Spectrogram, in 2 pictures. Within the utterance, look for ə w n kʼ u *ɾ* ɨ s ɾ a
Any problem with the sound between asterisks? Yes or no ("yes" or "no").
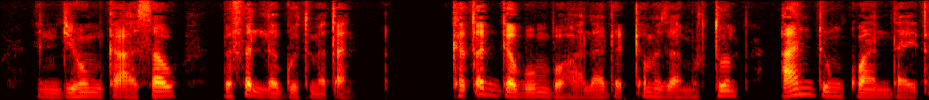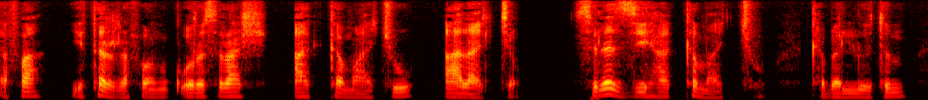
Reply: no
